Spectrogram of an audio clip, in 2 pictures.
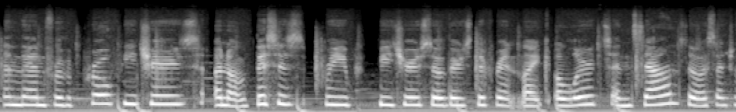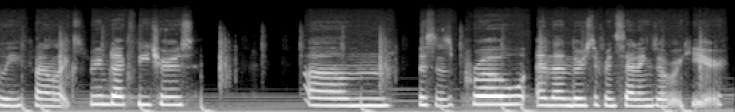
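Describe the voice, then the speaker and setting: A young woman hosting a casual software tutorial, explaining things informally step by step. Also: high-pitched, level tone, measured pace, soft background music. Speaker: tutorial host.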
